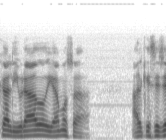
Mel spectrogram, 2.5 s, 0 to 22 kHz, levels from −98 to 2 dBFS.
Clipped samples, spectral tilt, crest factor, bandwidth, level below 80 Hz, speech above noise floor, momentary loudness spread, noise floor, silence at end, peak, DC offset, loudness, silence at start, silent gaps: under 0.1%; -5.5 dB/octave; 18 dB; over 20 kHz; -76 dBFS; 35 dB; 12 LU; -66 dBFS; 0 s; -14 dBFS; under 0.1%; -31 LUFS; 0 s; none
